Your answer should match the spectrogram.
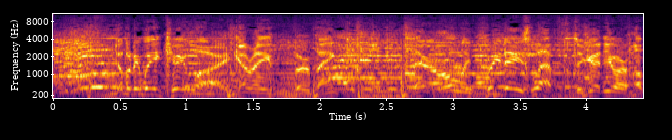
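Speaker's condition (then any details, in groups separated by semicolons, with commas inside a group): No condition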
